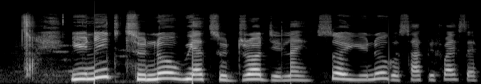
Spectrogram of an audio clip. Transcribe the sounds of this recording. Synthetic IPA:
junidtʰunowɛtʰudɹɔdilãɪ̃nsojunoɡosakɹifaɪsɛ

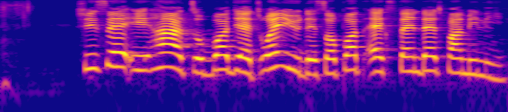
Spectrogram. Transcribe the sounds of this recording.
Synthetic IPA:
ʃiseitɦad̚tubɔd͡ʒɛtwɛ̃njudesɔpɔtɛkstɛ̃ndɛdfamili

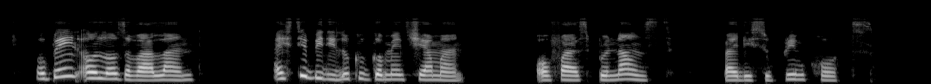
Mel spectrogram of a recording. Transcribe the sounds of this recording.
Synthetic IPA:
obeĩŋʔɔllɔzɔvaʊəlãnd | aɪstilˠbiðilokəlɡɔvəmɛ̃ntt͡ʃɛəmãn | ʔɔfaspɹɔnãʊ̃nst | b̥aɪðəsupɹĩmkʰɔt

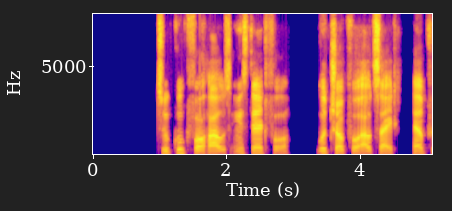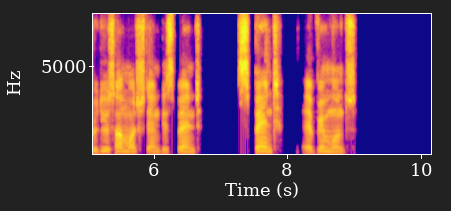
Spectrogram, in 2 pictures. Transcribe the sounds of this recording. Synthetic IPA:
tʰukʰukfɔɦaʊsḭ̃nstɛdfɔ̰ | ɡud̚t͡ʃɔpfɔ̰a̰ʊtsaɪd̥ | hɛlpʰːɹɔdjushaʊmʌt͡ʃdɛ̰̃nbispɛ̃nt | spɛ̃nt | ɛ̰vɹimʌ̃nθ

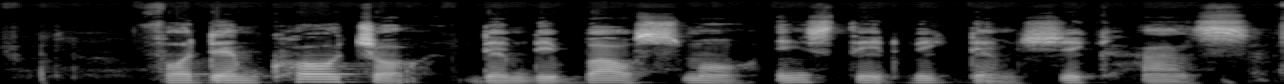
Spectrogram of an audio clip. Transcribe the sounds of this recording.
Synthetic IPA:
fɔdɛ̃mkʰɔlt͡ʃɔ̰ | dɛ̃mdebaʊsmɔĩnstʰedmek̚dɛ̃mʃekhãns

